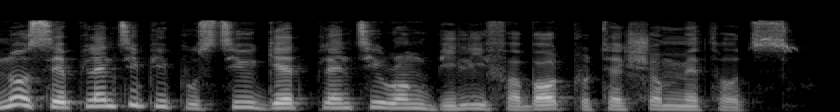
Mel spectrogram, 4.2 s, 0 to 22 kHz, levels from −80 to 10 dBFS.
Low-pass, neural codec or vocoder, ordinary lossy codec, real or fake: 9.9 kHz; none; none; real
